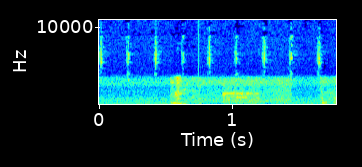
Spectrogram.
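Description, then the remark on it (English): A game timer ticks steadily in a quick, even rhythm of light, high clicks, with a couple of brief low thumps and a faint murmur underneath. “I'm going to stop the timer.”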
